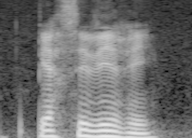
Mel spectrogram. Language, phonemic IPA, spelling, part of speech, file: French, /pɛʁ.se.ve.ʁe/, persévérer, verb, Fr-persévérer.ogg
- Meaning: to persevere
